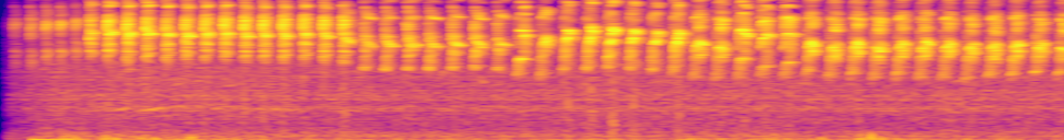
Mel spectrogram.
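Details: Lovebird, kept as a competition fighter bird, giving a fast, steady trill of high buzzy chirps repeated about seven times a second without a break.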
